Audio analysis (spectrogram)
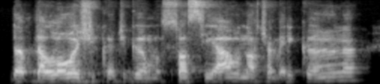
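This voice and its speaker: A man's fairly high voice at a very slow pace. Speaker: psychologist and lecturer. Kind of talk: podcast interview. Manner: halting, many fillers.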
